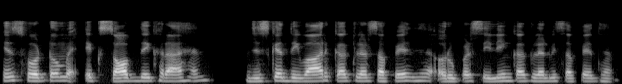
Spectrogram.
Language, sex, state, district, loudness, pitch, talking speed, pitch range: Hindi, male, Jharkhand, Palamu, -20 LUFS, 155 Hz, 210 wpm, 150-160 Hz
